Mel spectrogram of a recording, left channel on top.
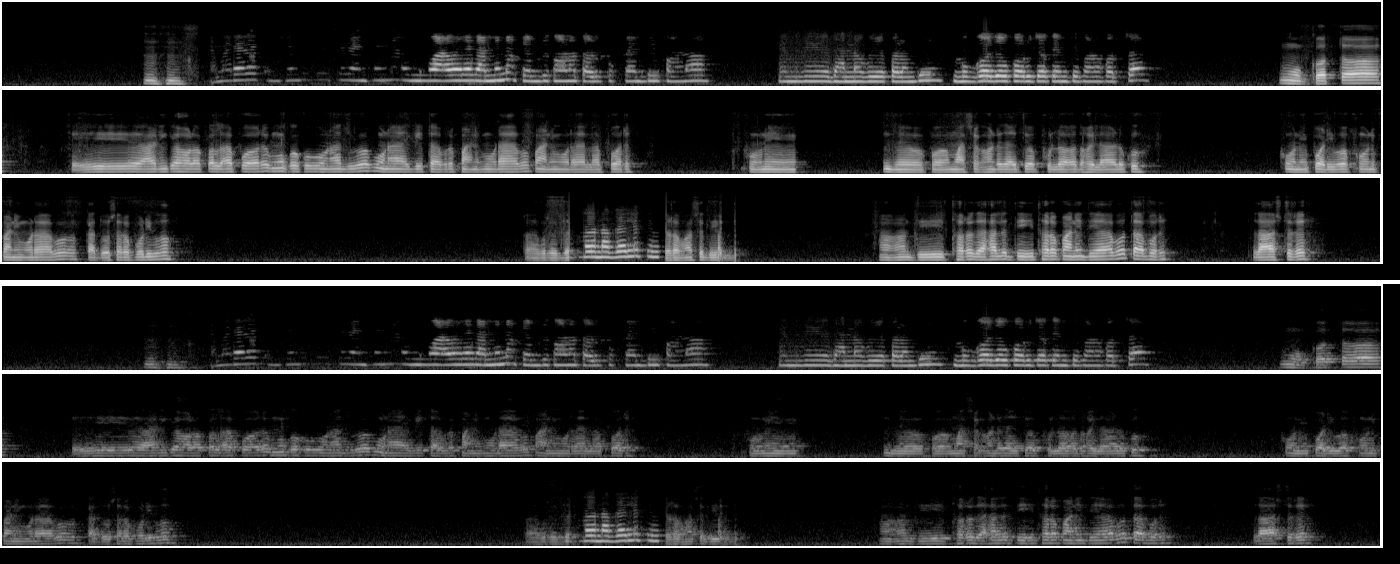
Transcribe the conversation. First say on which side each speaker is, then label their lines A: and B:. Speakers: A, on the left; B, on the left.
A: ହୁଁ ହୁଁ।
B: ଆମେ ଯାହା ଡାକୁ ସନ ଆଉ ଦଜଣିଈନ <unintelligible> ମୁଁ ଆ ଘରେ ଜାଣିନ କେମିତି କଣ ତଳକୁମତି କଣ? ଏମିତି ଧାନକୁ ଇଏ କରନ୍ତି, ମୁଗ ଯୋଉ କରୁଛ, କେମିତି କଣ କରୁଛ?
A: ମୁଗ ତ ସେଇ ଆଣିକି ହଳ କଲା ପରେ ମୁଗକୁ ବୁଣାଯିବ। ବୁଣା ହେଇକି, ତା'ପରେ ପାଣି ମଡ଼ା ହେବ। ପାଣି ମଡା ହେଲା ପରେ ଫୁଣୀ ଯଉ ମାସେ ଖଣ୍ଡେ ଯାଇଥିବ, ଫୁଲ ଧଇଲା ଅଳକୁ ପୁଣି ପଡିବ। ପୁଣି ପାଣି ମଡା ହବ। କାଦୁଅ ସାର ପଡିବ। ତା'ପରେ ଯା
B: ନ ନଗେଲେ
A: ଦେଢ଼ମାସ ଦି ହଁ, ଦିଇଥର ଯାହାହେଲେ ଦି ଥର ପାଣି ଦିଆହେବ। ତା'ପରେ ଲାଷ୍ଟରେ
